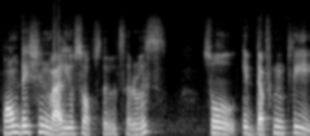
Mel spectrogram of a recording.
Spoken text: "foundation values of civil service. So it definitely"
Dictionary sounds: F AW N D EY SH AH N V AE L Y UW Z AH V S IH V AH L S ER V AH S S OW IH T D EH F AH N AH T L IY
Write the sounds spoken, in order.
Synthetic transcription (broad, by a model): F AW N D EY SH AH N V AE L Y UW S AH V S IH V AH L S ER V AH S S OW IH T D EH F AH N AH T L IY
